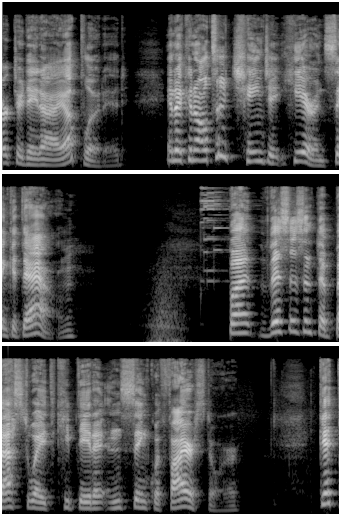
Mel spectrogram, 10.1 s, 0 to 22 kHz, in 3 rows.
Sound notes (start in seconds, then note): 4.8 whoosh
